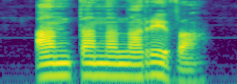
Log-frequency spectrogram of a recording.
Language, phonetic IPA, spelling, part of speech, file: Polish, [ˌãntãnãnaˈrɨva], Antananarywa, proper noun, Pl-Antananarywa.ogg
